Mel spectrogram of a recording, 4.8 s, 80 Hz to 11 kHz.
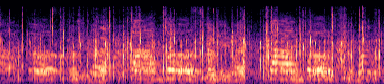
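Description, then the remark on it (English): A crowd of thousands applauds steadily in a vast outdoor square on a windy day as 12 pallbearers carry the coffin of Pope John Paul II out of the basilica, sustained clapping blended with many raised voices and cheers, loud and continuous throughout. “applause rang out across the vast square as 12 pallbearers carried the coffin out of the basilica”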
